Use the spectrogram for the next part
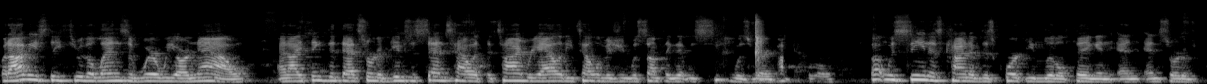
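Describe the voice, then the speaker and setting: Man, playwright, slightly high-pitched voice, hesitant and halting, casual discussion, video call. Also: a little mellow, a little hiss or hum, low-quality recording. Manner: hesitant, halting, repeats phrases. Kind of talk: casual discussion of own work. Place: indoor room, video call. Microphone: computer mic on video call.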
